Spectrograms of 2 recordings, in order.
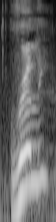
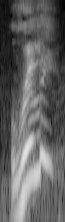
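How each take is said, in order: First: Sharp rising disbelief, louder and higher; raised incredulous really. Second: Even higher and louder rising really; more incredulous. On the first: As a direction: ask it like you can't believe it. Incredulous at Cheesecake complaint. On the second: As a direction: push the disbelief further. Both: Real, not acted.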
